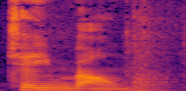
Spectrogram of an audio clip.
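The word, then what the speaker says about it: Sheinbaum: Dice, mi sobrina escribe como se pronuncia Chainbaum. – Chainbaum. – Así dicen, Chainbaum.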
